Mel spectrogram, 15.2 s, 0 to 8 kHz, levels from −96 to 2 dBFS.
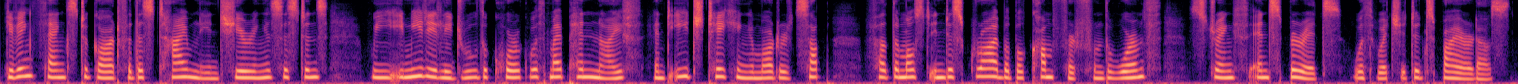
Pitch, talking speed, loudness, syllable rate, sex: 240 Hz, 160 wpm, -18 LUFS, 4.7 syllables/s, female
